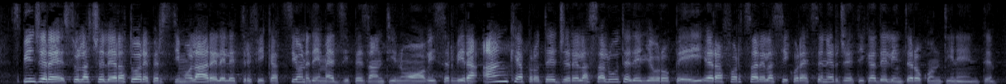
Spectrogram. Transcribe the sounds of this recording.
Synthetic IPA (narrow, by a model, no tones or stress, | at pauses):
spind͡ʒeɾesulːat͡ʃːelːeɾat̪oːɾeperst̪imulaːɾelelet̪ːɾifikat̪sːjoːned̪ejmɛd̪zːipezant̪inwɔːviserviɾaʔaŋk̟eapːɾot̪ɛd͡ʒːeɾelasaluːt̪ed̪eʎːewɾopɛːierːafːort̪saːɾelasikuɾet̪sːaenerd͡ʒɛːt̪ikad̪elːint̪ɛːɾokont̪inɛnt̪e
